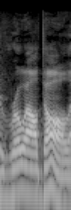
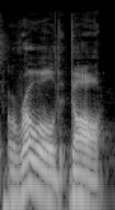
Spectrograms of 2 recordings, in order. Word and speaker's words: Roald Dahl: So his name is spelled R-O-A-L-D. So I said Roald Dahl. Like, that's the way it looks, which, okay, maybe stupid. Leave me alone. But so it's pronounced, I looked it up because they were like, you fucking moron. I looked it up. It's Roald Dahl, which is almost the exact same thing I just said.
